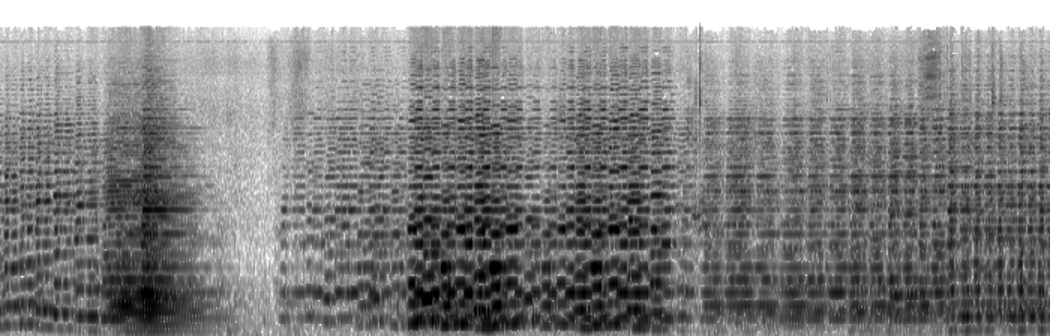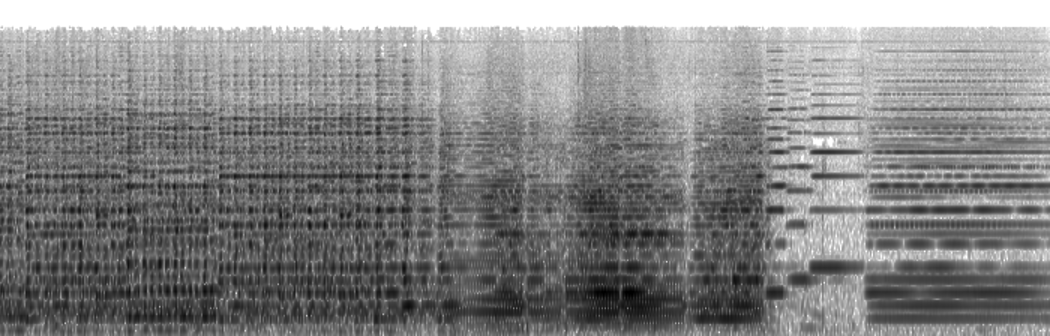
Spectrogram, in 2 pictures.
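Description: Accordion playing: a loud chord, a brief drop, then fast runs of notes, followed by a long passage of held chords.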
